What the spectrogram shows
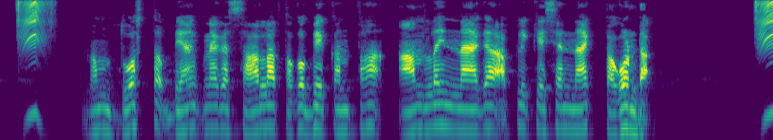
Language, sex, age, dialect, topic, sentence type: Kannada, female, 41-45, Northeastern, banking, statement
